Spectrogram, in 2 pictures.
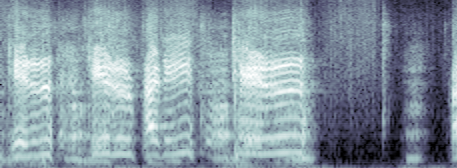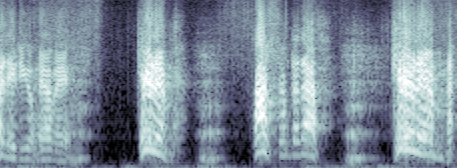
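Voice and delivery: high, urgent killing orders; a villain urging his gorilla to kill; frenzied commands. Acted. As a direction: egg the beast on.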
